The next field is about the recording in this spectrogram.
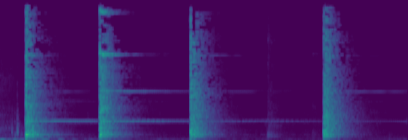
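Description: A small hammer smashes a mechanical alarm clock in four sharp metallic blows, each leaving a brief bell-like ring. A faint tap falls between the last two strikes, and no voices are heard.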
